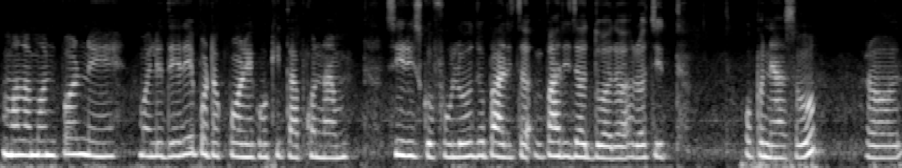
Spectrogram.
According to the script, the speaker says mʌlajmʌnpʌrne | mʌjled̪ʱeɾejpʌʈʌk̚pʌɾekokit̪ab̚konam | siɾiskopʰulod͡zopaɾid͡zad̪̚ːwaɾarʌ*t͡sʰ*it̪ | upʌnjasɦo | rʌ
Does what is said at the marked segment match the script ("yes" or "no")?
no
